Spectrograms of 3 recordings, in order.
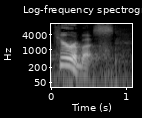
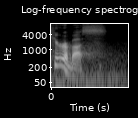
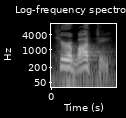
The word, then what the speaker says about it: Kiribati: Now, in that country, when the letters T-I are on the end of the word, it's pronounced S. So listen to how we pronounce that, Kiribati. And when I always pronounce that, they'll go, Kiribati. And I'll say, no, Kiribati, because the T-I is pronounced S.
